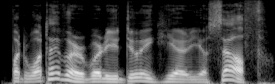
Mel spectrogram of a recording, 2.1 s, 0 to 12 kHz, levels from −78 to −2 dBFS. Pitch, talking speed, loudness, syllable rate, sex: 125 Hz, 205 wpm, -18 LUFS, 6.4 syllables/s, male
